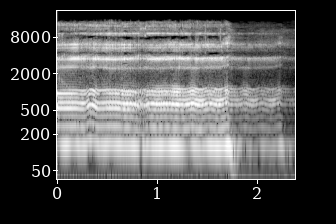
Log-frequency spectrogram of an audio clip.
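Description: A man's voice chanting into a microphone, drawing out one long melodic note that wavers slightly in pitch and breaks off near the end.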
